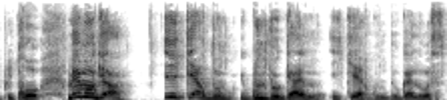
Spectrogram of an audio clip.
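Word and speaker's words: İlkay Gündoğan: Mais mon gars, Iker Gundogan, ouais, ça se prononce comme ça.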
